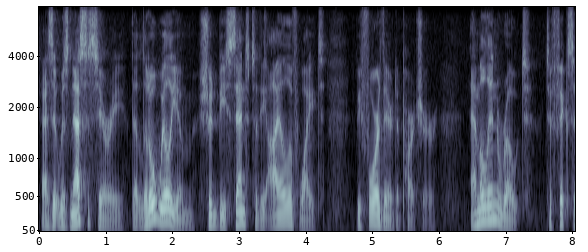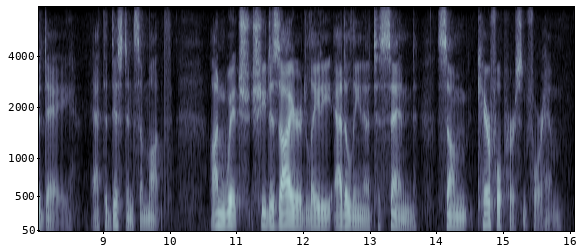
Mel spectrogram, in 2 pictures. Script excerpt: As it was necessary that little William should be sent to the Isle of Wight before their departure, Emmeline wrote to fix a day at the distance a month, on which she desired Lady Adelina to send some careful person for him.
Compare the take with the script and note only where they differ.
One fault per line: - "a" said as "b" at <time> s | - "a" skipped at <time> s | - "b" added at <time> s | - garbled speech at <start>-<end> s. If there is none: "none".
none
